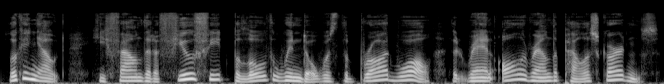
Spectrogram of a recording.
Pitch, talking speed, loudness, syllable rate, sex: 170 Hz, 200 wpm, -16 LUFS, 4.7 syllables/s, female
